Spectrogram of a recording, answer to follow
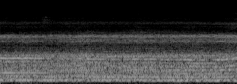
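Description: Sopranos and altos of a choir singing unaccompanied, holding long sustained notes.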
